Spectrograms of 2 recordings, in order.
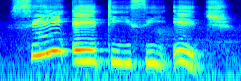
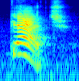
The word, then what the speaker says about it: catch: the spellings of catch c a t c h catch c a t c h catch here's t is silent t is sleeping c a d c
